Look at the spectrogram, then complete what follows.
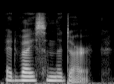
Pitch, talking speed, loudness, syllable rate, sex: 180 Hz, 210 wpm, -18 LUFS, 7.0 syllables/s, female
